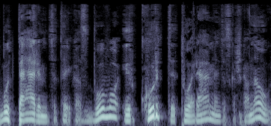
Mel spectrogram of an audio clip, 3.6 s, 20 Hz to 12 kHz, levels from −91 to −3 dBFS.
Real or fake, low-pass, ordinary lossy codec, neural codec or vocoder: real; 10.8 kHz; AAC, 32 kbps; none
